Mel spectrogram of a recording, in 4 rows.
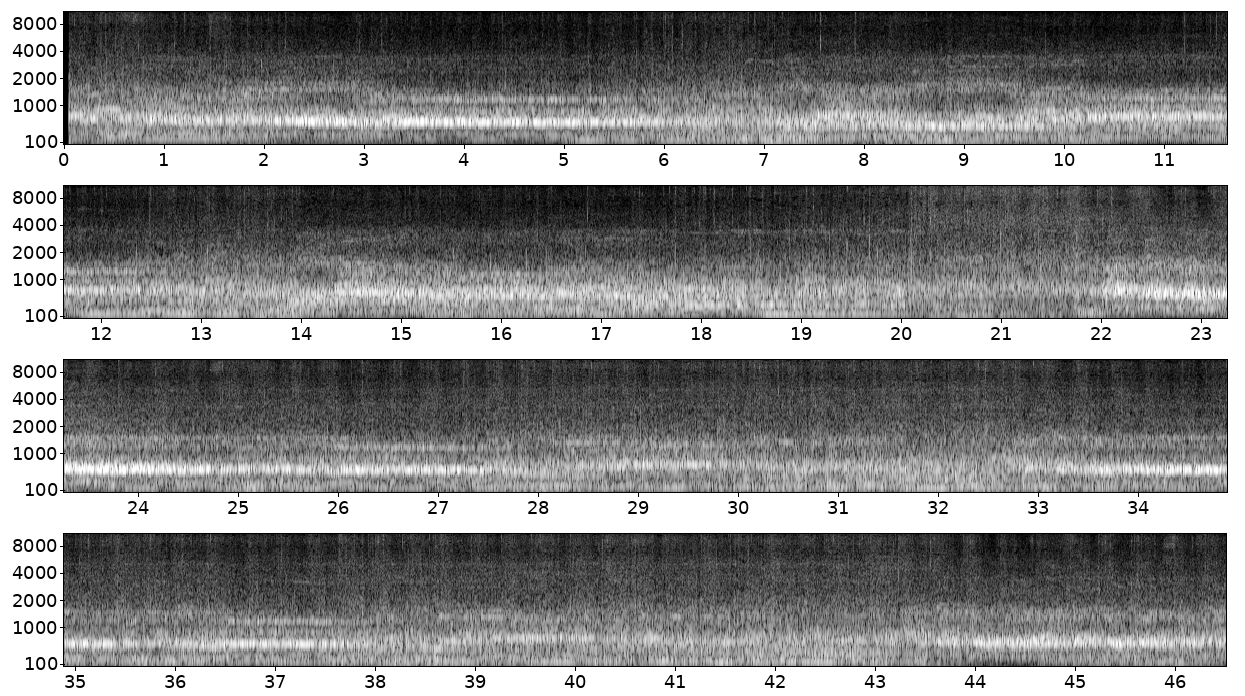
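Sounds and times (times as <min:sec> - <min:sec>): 
music: 0:00.0 - 0:46.4.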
